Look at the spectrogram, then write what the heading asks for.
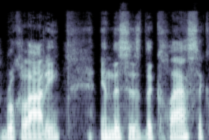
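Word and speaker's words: Bruichladdich: Brook that's correct and it looks nothing like Brook it is um it looks like it's pronounced breuck ladic maybe if you speak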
